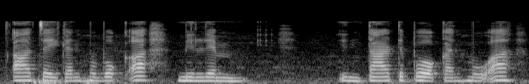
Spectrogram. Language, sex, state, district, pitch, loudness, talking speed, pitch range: Mizo, female, Mizoram, Aizawl, 170 Hz, -18 LUFS, 160 wpm, 160-180 Hz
